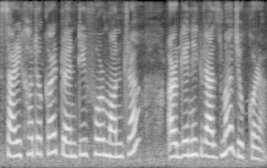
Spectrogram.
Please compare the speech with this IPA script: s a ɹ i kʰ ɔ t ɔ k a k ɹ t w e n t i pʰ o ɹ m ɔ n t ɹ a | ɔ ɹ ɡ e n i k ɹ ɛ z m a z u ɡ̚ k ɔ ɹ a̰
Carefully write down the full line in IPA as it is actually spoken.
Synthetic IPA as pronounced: s a ɹ i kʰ ɔ t ɔ k a ɹ t w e n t i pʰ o ɹ m ɔ n t ɹ a | ɔ ɹ ɡ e n i k ɹ a z m a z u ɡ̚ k ɔ ɹ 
